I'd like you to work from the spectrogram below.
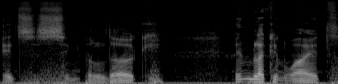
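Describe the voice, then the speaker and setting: A man with a French accent speaks at a fairly slow pace. His pitch swings very widely. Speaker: toy reviewer. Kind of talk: product review. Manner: halting, many fillers.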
